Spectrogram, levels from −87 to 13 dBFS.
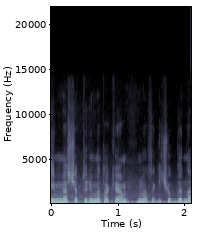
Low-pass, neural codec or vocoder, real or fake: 14.4 kHz; vocoder, 48 kHz, 128 mel bands, Vocos; fake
